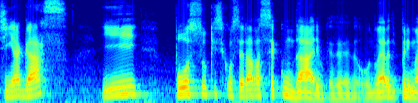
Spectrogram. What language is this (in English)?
Portuguese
